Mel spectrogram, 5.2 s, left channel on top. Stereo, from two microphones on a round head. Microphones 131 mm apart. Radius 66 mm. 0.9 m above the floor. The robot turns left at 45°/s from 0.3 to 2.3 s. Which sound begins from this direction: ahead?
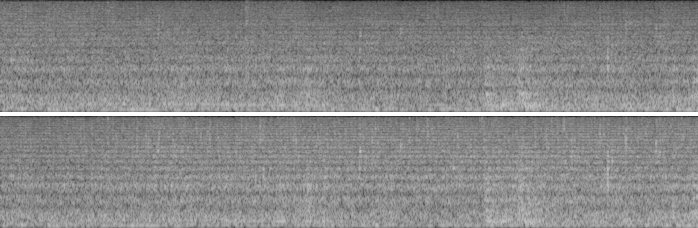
Running water, at 0.0 s.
